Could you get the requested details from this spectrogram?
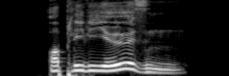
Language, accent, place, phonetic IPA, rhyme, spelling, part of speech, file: German, Germany, Berlin, [ɔpliˈvi̯øːzn̩], -øːzn̩, obliviösen, adjective, De-obliviösen.ogg
- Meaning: inflection of obliviös: 1. strong genitive masculine/neuter singular 2. weak/mixed genitive/dative all-gender singular 3. strong/weak/mixed accusative masculine singular 4. strong dative plural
